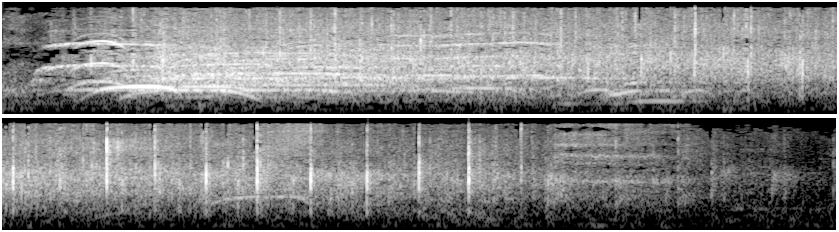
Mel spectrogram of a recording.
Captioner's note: applause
